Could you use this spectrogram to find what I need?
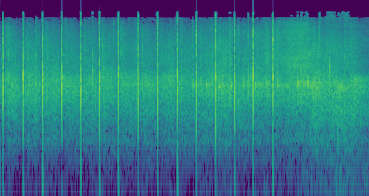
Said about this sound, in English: Happy Easter Sunday. Can we give a clap offering to the Lord for this Happy Easter Sunday?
